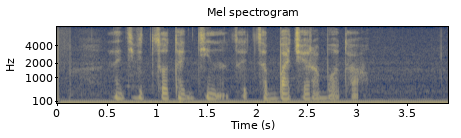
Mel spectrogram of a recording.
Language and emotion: Russian, angry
